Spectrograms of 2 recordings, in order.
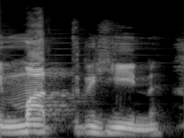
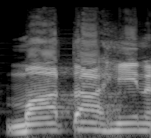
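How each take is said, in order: First: मातृहीन with "tri" in the middle; correct form. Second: माताहीन with "taa" in the middle; wrong form. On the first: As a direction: say "maa-tri-heen" for मातृहीन. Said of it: "माताहीन नहीं होता है". (मातृहीन में बीच में "तृ") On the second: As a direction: say "maa-taa-heen" for माताहीन. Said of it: "माताहीन नहीं". (माताहीन में बीच में "ता") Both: Shown as a demonstration.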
